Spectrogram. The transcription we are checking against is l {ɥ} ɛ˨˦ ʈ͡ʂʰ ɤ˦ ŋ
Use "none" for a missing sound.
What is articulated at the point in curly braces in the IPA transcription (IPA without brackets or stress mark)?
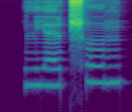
j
